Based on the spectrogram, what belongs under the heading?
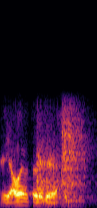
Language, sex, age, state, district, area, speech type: Kannada, male, 18-30, Karnataka, Mandya, rural, conversation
